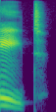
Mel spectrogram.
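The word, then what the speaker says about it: ate: ഐ ഏറ് ദ noodles ഈറ്റ് കഴിക്കുക അതിൻറെ പാസ്റ്റ് ടെൻസ് ആണ് എറ്റ് എടിഇ കഴിച്ചു ഉച്ചാരണം ശ്രദ്ധിക്കുക എയറ്റ്ദൂഡി ആ നൂഡിൽസ് നേരത്തെ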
